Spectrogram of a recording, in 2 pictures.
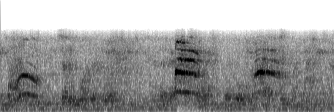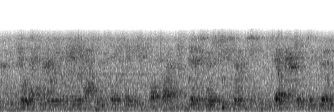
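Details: Pet cat going after a fly, making weird noises: mostly soft chattering murmurs, broken by two brief, sharp, squeaky chirps at about the middle of the stretch.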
